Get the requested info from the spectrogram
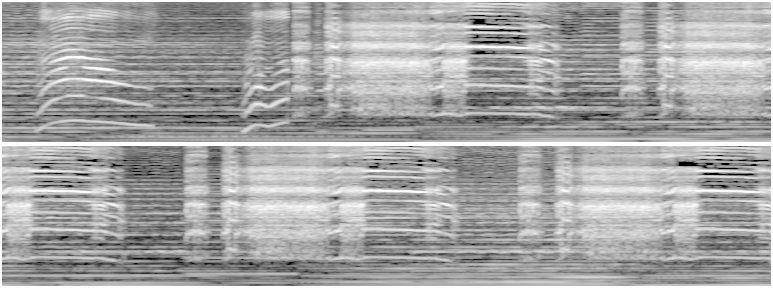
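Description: A cat meows once at the start. Then a swamphen gives a string of harsh, hen-like calls about every second and a half, each ending in a falling note. Soft background music plays underneath.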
